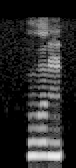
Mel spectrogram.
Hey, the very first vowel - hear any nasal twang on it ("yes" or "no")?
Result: no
